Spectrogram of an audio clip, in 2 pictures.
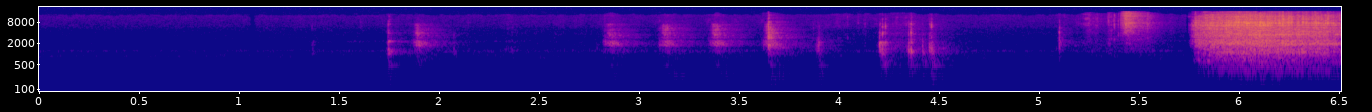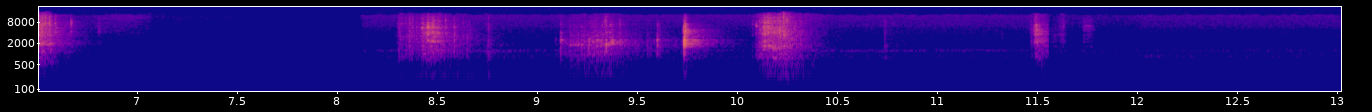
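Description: Small 9.5 mm film reels handled on a hard tabletop: a quick run of clicks and light scrapes, then a louder rubbing scrape lasting about a second, about six seconds in, and after a short gap more clicks and scrapes as the reels are picked up and set down.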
